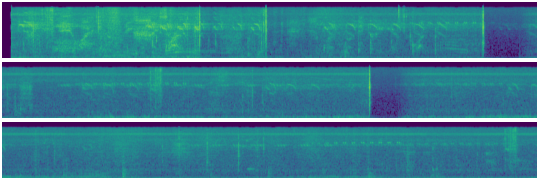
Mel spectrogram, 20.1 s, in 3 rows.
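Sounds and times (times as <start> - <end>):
bird chirps and trill: 0.2 - 3.3.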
